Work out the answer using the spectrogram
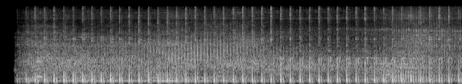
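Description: Motorstar Easyride 150N's single-cylinder four-stroke engine idling, heard close at the exhaust header as loud, even puffs about a dozen a second. It cuts in abruptly just after the start. The header's mounting nuts have vibrated off and one bolt has snapped, so exhaust leaks at the port.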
